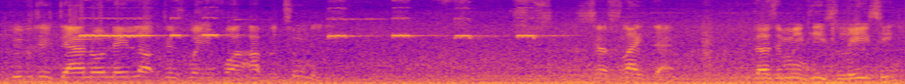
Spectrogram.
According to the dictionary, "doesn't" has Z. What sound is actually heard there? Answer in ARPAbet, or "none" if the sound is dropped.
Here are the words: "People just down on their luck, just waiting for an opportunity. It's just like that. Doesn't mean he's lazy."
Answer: Z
